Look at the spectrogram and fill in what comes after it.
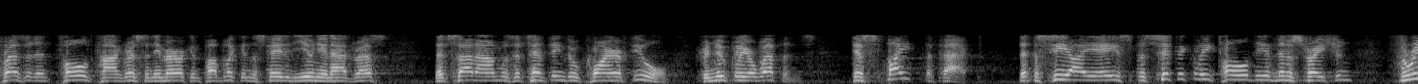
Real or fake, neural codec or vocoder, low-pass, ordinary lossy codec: real; none; 7.2 kHz; AAC, 16 kbps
